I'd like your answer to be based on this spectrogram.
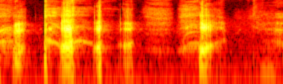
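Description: A rough, guttural orc voice from a video game, The Lord of the Rings Online, coughs and hacks in several harsh bursts with gasps between, close and loud.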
